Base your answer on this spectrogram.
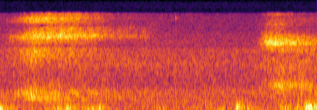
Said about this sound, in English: let's take a couple deep breaths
